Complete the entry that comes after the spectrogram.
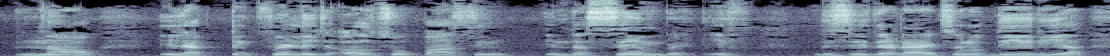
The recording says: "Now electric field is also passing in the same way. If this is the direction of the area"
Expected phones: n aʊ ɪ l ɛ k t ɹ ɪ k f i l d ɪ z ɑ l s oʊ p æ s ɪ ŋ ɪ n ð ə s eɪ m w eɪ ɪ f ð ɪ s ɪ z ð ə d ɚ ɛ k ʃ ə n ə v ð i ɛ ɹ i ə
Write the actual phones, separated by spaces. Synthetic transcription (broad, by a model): n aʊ ɪ l ɛ k t ɹ ɪ k f i l d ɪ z ɑ l s oʊ p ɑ s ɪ ŋ ɪ n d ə s eɪ m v eɪ ɪ f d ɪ s ɪ z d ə d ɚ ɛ k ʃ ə n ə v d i ɛ ɹ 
